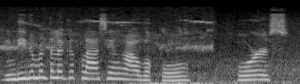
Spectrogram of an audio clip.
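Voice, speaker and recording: A man voicing a polite young woman teacher in a high put-on voice. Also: lively intonation, normal speed, noisy background. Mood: correcting.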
